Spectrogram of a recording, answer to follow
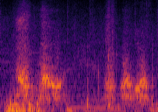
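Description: A person breathing hard in quick huffs while scrambling up a rock face, with hands and shoes scuffing and thumping on the rock.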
